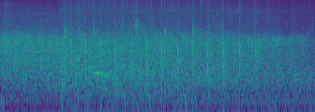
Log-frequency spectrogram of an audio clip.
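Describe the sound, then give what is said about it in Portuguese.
A crowd at a feast of Our Lady of Fátima claps loudly and steadily for several seconds in thanks to the devotees, a dense wash of many hands with a few sharper individual claps standing out, no voices on top. “A você, o nosso agradecimento em forma de uma salva de palmas, bem forte.”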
